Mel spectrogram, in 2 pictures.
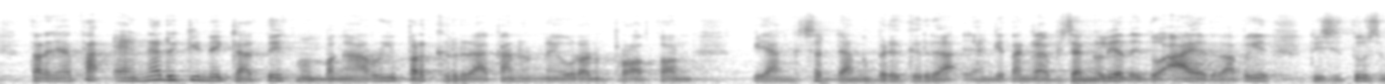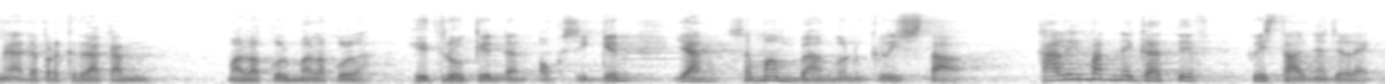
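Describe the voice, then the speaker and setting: Male pastor preaching at church, bright forceful voice, lots of questions to the crowd. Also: medium pitch. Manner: animated, folksy preaching with rhetorical questions. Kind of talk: sermon.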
